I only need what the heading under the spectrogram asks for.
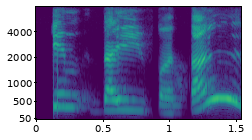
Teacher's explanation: अनुस्वार का उच्चारण ल आया है, हल्का सा ल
